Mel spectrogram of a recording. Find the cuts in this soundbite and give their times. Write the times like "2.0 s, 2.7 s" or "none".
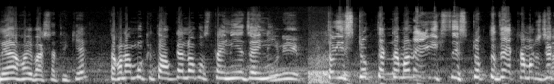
3.1 s

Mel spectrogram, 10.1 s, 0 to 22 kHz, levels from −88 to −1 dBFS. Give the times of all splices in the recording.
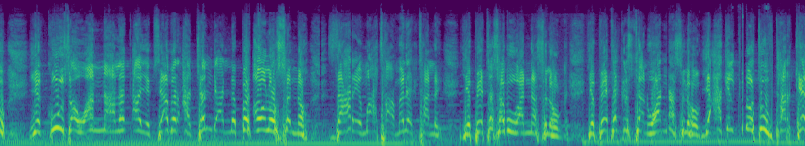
none

